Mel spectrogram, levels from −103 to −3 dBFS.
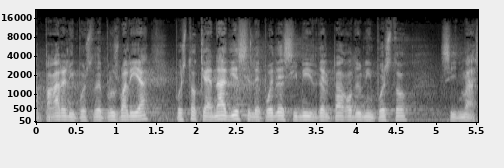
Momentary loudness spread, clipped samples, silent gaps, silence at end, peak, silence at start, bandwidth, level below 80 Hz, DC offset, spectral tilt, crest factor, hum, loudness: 11 LU; under 0.1%; none; 0 s; -2 dBFS; 0 s; 15 kHz; -56 dBFS; under 0.1%; -5 dB/octave; 22 dB; none; -24 LUFS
